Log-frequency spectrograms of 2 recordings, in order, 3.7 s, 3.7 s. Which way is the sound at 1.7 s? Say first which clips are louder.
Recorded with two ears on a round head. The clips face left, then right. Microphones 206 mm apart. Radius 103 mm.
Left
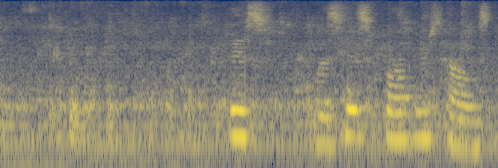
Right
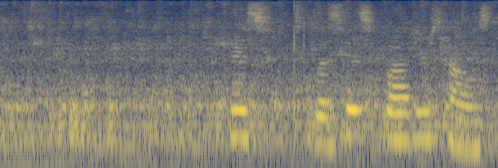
Left 5 dB; 55° left (ahead or behind).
